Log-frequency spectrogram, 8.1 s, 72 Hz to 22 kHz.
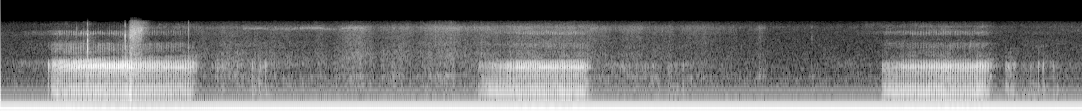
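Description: Three loud, rattling snores with quiet pauses between them, about 22 breaths a minute, in a small dog; noisy snoring typical of flat-faced breeds.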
